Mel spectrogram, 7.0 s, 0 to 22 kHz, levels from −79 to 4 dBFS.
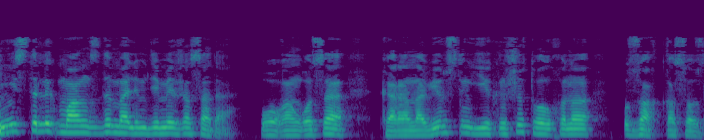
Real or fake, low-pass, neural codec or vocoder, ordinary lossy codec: real; 9.9 kHz; none; MP3, 32 kbps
